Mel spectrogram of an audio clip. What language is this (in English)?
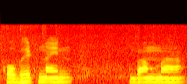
Santali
